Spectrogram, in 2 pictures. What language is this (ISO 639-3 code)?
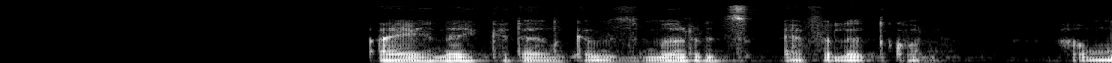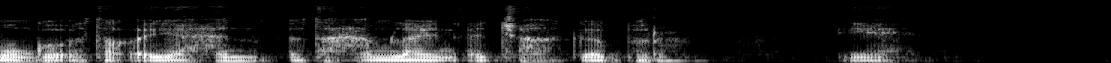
tir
